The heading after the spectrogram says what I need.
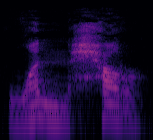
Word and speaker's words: وانحر: وَانْحَرْ. Over here, a very simple word. The ha is the strong ha, the sharp ha.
